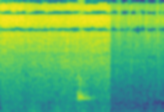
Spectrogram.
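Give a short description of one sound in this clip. A spatula scrapes across a frying pan.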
